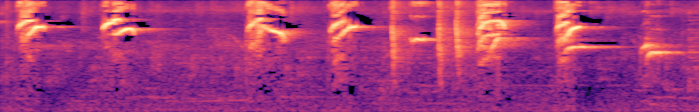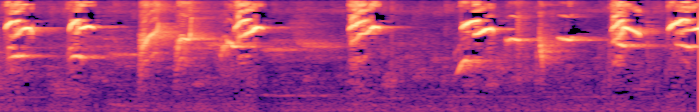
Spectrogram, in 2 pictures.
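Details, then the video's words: Mini green leafbird giving a full master song for training: crisp hooked whistles repeated roughly every second and a half, broken by rapid sharp ticks and a few descending slurred notes, clean quiet background. "Cucak ijo mini gacor full tembakan bongkar materi"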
